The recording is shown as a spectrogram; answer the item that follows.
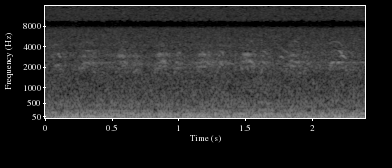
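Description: Near silence: faint steady background hiss in a pause between spoken phrases.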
